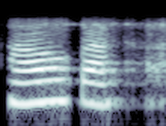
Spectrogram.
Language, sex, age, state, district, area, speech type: Marathi, female, 18-30, Maharashtra, Washim, rural, conversation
